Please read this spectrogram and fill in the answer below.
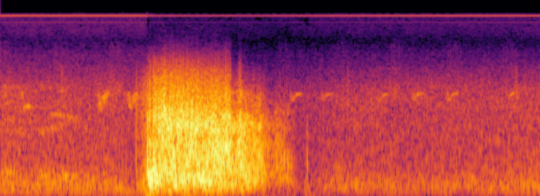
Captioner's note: gun firing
